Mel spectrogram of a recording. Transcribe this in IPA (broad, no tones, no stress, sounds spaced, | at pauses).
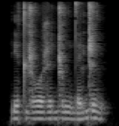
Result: ɾʲ ɛ t ɖ͡ʐ oː ʐ i ɖ͡ʐ u ŋ d̪ ɛ lʲ ɖ͡ʐ ɯ lʲ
